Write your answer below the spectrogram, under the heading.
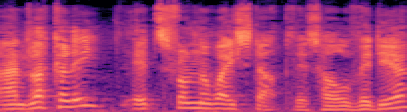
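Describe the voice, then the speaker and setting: Over noticeable background noise, a man speaks fairly slowly at a medium pitch with lively intonation. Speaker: artist. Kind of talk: casual vlog talk.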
